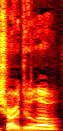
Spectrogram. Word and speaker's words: Ciardullo: It's actually It's I know it's hard to pronounce the last name. It's actually Charardullo.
